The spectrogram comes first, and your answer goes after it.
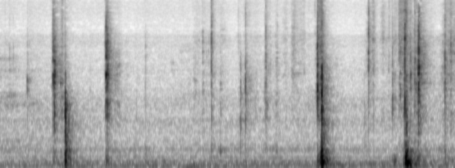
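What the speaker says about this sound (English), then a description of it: "So, that's the way to shuffle." Tarot cards being shuffled by hand, a soft ruffle of card edges broken by sharp slaps and taps that come in uneven bursts, recorded close and quiet with no talking.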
